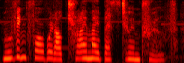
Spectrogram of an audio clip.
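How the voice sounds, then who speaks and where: A woman's voice: high voice, fairly even intonation, normal speed, warm tone, no room sound, soft background music, natural voice. A woman voicing a timid, polite teenage girl in a visual novel, hesitant and apologetic in her delivery. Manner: hesitant, meek. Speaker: voice actor. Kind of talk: visual novel character acting.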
